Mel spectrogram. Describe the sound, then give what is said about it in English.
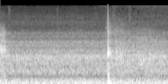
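A single sharp rifle shot cracks out as a brief, fairly soft report over a steady background hiss, with no talking. “More gunshots. That's his rifle!”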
